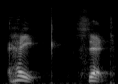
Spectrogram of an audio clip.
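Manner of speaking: high, loud sit command; loud call to the dog; sharp command. Real, not acted. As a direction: snap an order at the dog.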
